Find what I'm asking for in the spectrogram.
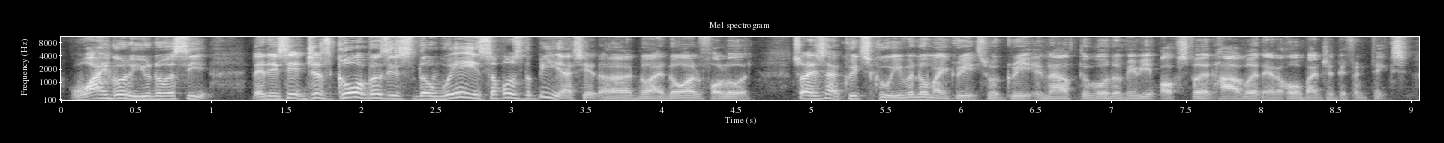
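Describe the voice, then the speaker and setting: A man, a guest business coach telling his backstory in a lively, emphatic way. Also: rapid-fire, few pauses. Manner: animated, emphatic, swings pitch up for punchlines. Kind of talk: casual interview storytelling.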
